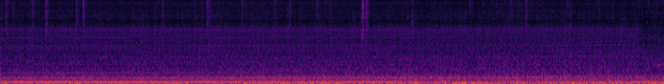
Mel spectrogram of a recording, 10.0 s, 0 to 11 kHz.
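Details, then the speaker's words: Diesel run cold for about a minute, 1,500 rpm at very light load on back streets: light, scattered rattle like marbles on the pistons over a low drone. It goes away once the engine warms up. "the rattle like there's marbles on the piston that's 1500 revs very light load then just been running about one minute just driving around in some back streets"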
